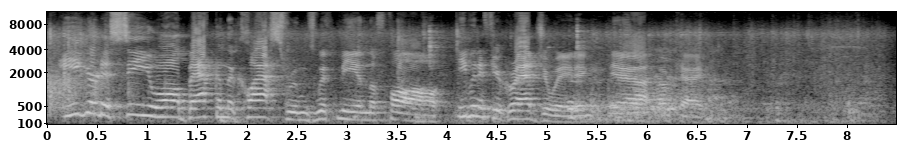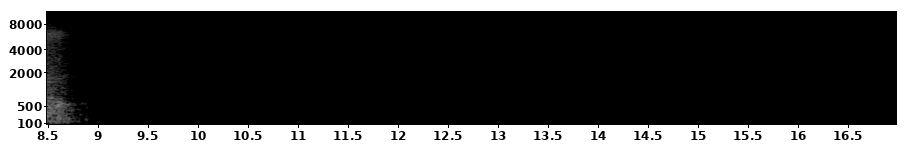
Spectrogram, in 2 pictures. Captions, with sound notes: Eager to see you all back in the classrooms with me in the fall, even if you're graduating. [LAUGHTER] Yeah, OK.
